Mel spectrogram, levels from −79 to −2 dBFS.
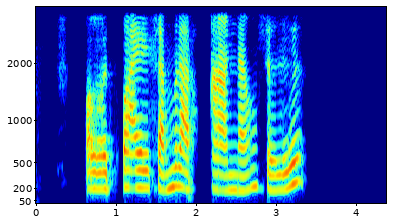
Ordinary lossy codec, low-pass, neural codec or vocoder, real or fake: none; 3.6 kHz; codec, 16 kHz in and 24 kHz out, 0.6 kbps, FireRedTTS-2 codec; fake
